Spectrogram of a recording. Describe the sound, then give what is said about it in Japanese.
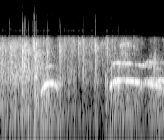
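A group of karate club members applauds steadily for a few seconds in the karate club dojo of Toyo University Ushiku High School, a dense, continuous patter of many hands clapping at once, with a few voices calling out over it. “拍手が起こってますね。”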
